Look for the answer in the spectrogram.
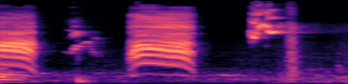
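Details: A hungry young crow, a growing baby being fed in the morning after its cage was uncovered, gives two loud, harsh, drawn-out caws about a second apart, followed by a brief higher squeal.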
